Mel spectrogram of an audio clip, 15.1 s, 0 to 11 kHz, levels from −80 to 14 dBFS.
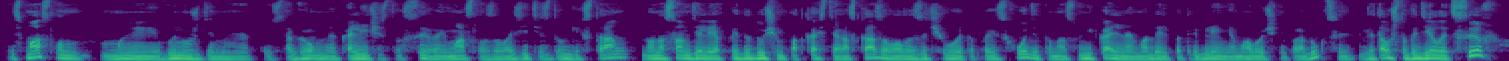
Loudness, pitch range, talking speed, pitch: -24 LUFS, 90-105 Hz, 165 wpm, 95 Hz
